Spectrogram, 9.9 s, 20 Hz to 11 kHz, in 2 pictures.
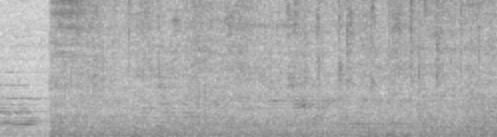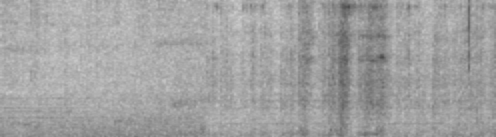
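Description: The Kamakhya Katra Express, train number 5655, stands at platform 2 of a railway station. A steady, close rumble of the rolling train fills the scene, with rhythmic clattering and a few sharper metallic clanks toward the end.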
